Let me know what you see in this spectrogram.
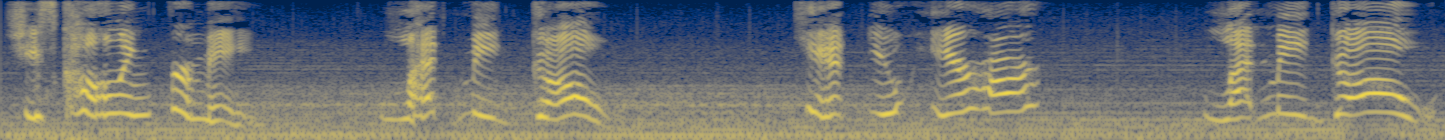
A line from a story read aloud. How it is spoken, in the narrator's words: Beth screamed into my face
